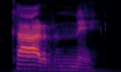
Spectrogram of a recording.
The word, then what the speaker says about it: carne: salad in the middle you have to vibrate a little with your tongue to pronounce this are carne e c a Ka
